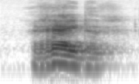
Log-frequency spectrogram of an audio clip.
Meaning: 1. a rider, someone who rides 2. a soldier with the rank of soldaat in the Korps Rijdende Artillerie
- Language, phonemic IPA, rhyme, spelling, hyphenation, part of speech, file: Dutch, /ˈrɛi̯.dər/, -ɛi̯dər, rijder, rij‧der, noun, Nl-rijder.ogg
